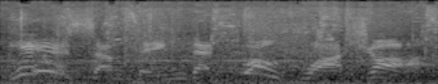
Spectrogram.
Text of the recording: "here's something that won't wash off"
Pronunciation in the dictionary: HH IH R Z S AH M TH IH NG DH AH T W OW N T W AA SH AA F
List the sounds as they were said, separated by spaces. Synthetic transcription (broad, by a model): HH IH R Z S AH M TH IH NG DH AH T W OW N T W AA SH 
